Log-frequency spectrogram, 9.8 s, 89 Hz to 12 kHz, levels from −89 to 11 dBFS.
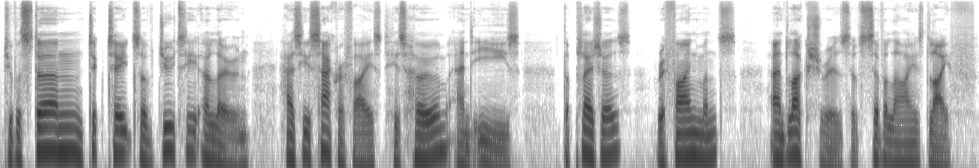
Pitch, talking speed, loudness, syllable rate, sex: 105 Hz, 135 wpm, -20 LUFS, 4.8 syllables/s, male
